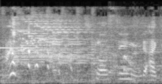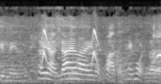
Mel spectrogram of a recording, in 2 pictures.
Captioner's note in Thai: เสียงกรีดร้อง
